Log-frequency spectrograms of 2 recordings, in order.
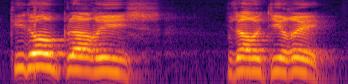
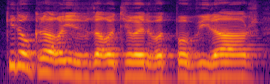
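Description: First: Loud, higher-pitched demand; indignant, emphatic questioning; indignant reproach. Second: Said in the usual way. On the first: Acted. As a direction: challenge her forcefully, voice raised. Brother reproaches Clarisse, first take.

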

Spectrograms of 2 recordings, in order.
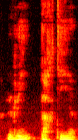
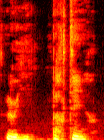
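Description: First: Said in the usual way. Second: Slow, torn cry of disbelief; heartbroken. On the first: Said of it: "avec lequel Marie prononça". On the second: A narrator's reading. Marie to the doctor, heartbroken and slow. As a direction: let the two words break your heart, slowly. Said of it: "À l'accent déchirant".

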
